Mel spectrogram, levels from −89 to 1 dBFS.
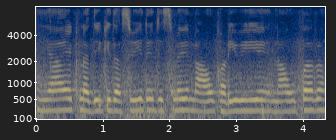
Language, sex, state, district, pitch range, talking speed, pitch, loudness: Hindi, female, Jharkhand, Jamtara, 230-250 Hz, 195 wpm, 245 Hz, -28 LUFS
